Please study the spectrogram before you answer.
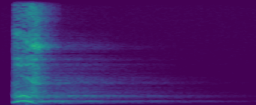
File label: Pain Adult; Warframe; New War; Adult Operator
